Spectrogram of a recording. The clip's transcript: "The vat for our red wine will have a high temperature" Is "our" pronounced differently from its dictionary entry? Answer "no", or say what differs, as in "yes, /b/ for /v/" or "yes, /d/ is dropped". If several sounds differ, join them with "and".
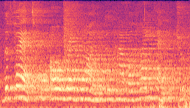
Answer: yes, /l/ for /ɹ/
